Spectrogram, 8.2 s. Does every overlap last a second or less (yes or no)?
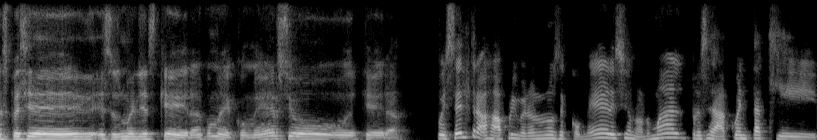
yes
